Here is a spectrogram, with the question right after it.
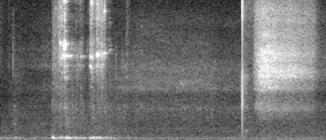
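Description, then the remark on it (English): Keys jangle in two quick bursts of bright metallic clinking, followed by a sharp click and a longer shimmering rattle of keys near the end; no talking. “And then I don't like the way the key be looking when you drop that shit.”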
